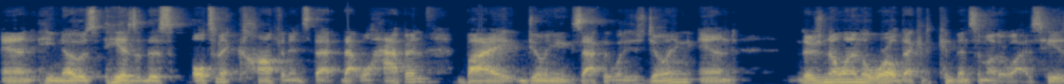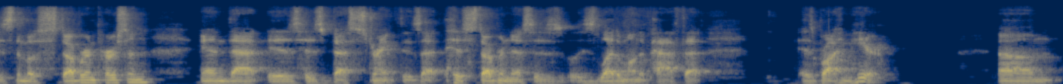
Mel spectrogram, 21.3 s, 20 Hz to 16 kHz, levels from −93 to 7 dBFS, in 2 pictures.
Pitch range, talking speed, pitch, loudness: 80-110 Hz, 165 wpm, 90 Hz, -22 LUFS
